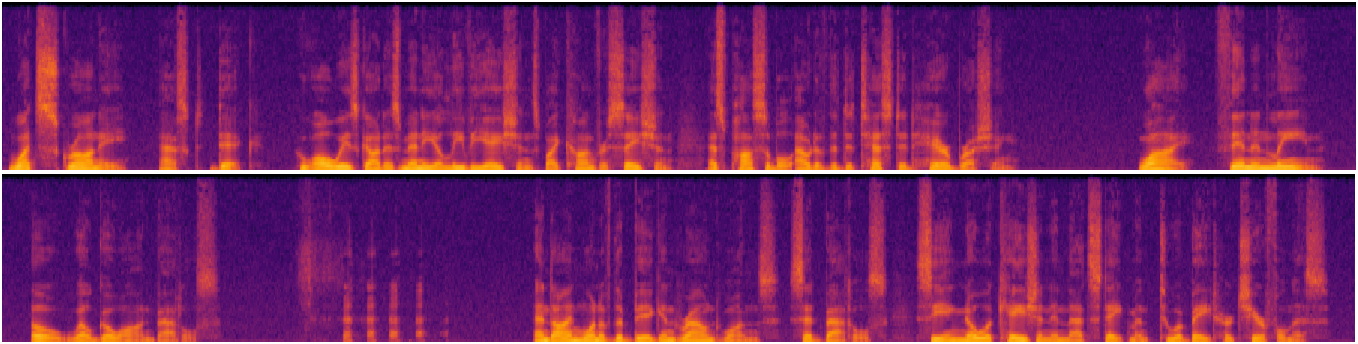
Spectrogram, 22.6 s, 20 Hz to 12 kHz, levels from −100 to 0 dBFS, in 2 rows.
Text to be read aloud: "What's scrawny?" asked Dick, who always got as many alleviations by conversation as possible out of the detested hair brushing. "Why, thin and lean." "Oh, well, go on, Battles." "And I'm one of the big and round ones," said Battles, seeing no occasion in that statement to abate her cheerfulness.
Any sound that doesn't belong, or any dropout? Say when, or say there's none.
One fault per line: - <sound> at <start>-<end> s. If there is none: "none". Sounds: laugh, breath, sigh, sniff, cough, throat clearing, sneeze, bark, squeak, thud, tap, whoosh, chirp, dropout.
- laugh at 13.7-15.0 s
